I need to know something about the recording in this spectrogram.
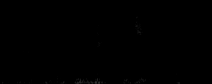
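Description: Near silence with faint, brief rustling of a cross-stitch kit's contents being handled, a couple of soft scrapes about a second in.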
